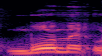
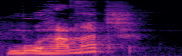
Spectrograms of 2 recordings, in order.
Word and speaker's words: Muhammad: Genau, Mohammed oder Muhammad kann in beiden Formen ausgesprochen werden.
